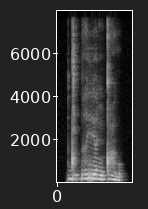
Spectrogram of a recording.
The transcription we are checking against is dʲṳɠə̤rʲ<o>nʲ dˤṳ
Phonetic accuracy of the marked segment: correct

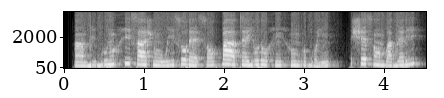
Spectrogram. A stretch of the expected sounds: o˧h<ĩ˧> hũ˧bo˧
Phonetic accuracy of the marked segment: correct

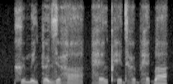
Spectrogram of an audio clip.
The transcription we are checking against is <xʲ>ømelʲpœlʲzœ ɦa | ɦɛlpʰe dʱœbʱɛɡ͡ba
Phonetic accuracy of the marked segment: incorrect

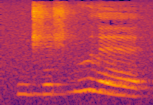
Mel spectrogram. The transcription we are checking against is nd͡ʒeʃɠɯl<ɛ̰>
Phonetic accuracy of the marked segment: incorrect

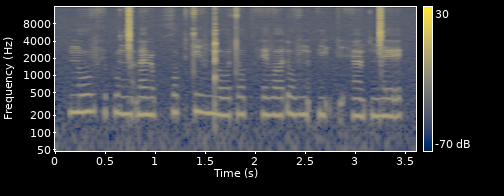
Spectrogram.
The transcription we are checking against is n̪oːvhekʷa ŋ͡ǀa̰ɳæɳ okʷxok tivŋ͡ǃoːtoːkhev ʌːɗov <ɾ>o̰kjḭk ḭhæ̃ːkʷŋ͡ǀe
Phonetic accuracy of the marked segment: incorrect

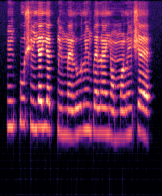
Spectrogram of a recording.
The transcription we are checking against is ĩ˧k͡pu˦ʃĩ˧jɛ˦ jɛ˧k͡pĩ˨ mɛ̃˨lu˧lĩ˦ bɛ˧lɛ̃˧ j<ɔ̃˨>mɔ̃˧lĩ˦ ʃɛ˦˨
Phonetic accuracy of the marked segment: correct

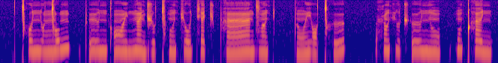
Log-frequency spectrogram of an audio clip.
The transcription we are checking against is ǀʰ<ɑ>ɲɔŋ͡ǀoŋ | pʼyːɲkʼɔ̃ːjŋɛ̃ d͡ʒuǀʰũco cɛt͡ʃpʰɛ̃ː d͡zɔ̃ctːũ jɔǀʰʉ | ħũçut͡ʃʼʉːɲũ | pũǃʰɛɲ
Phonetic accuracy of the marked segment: incorrect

